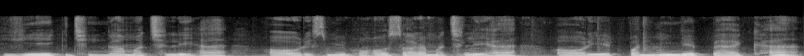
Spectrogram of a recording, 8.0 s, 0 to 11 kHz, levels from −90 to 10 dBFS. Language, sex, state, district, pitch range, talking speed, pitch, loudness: Hindi, male, Bihar, West Champaran, 130-140 Hz, 125 wpm, 135 Hz, -15 LUFS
